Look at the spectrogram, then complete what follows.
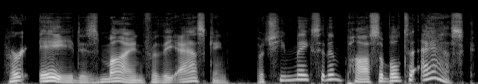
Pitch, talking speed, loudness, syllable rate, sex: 140 Hz, 165 wpm, -18 LUFS, 4.5 syllables/s, male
